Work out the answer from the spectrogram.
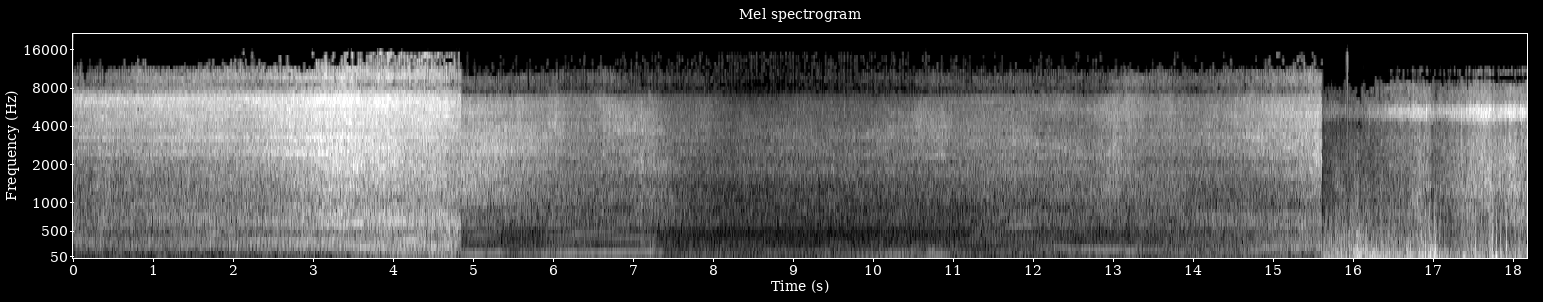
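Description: Car engines revving hard, pitch rising and falling, as cars slide through a coned course on snow. The sound changes at two cuts. From about 15.6 s it is a car-mounted camera's view, where heavy wind buffeting on the microphone mixes with the engine.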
